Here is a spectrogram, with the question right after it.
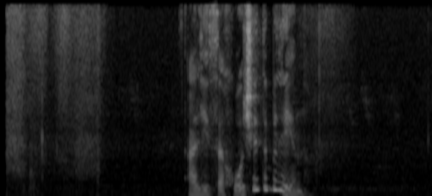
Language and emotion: Russian, positive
